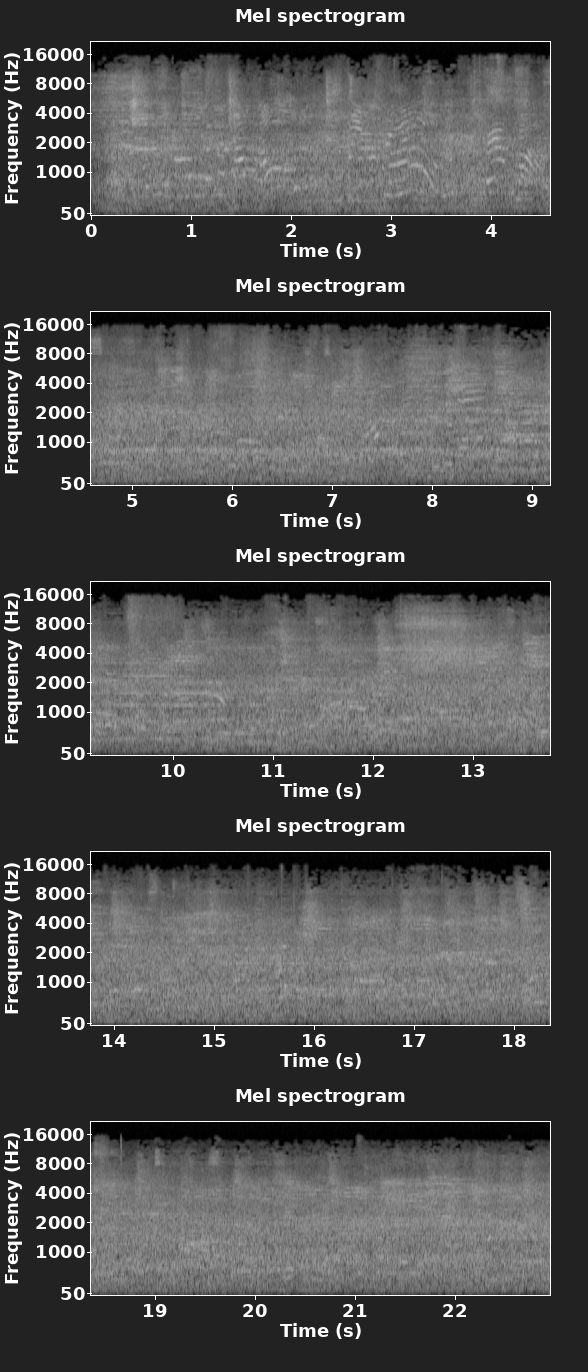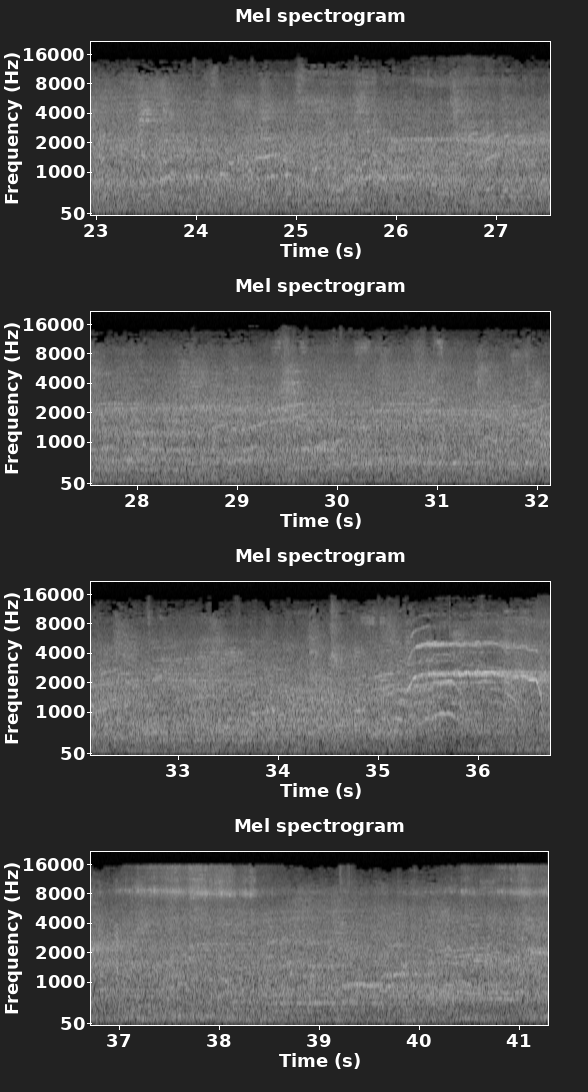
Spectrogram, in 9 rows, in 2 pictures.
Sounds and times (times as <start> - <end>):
Speech: 0.0 - 41.2.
